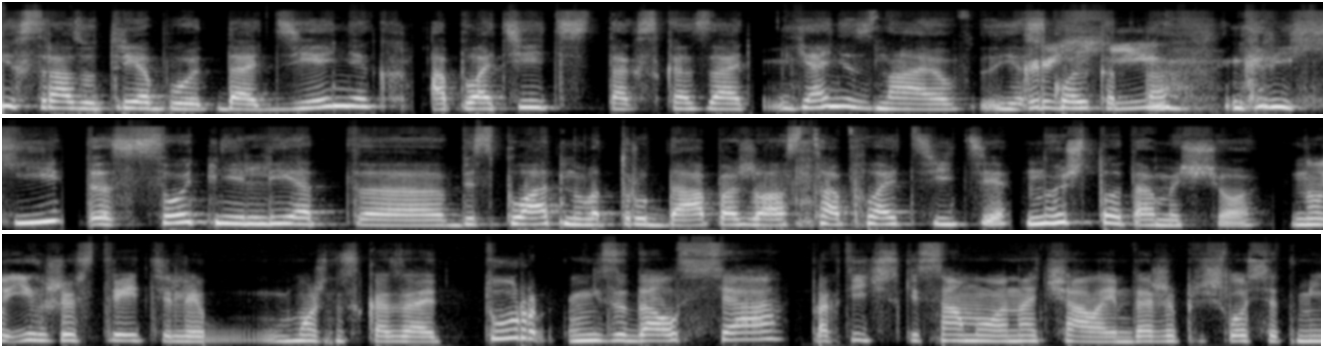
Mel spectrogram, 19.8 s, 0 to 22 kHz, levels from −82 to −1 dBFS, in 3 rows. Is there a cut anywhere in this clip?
yes; 2 cuts; at 3.7 s, 14.2 s

